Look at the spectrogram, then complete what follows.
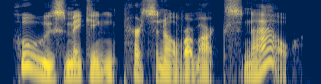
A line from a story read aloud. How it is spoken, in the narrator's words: the Hatter asked triumphantly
